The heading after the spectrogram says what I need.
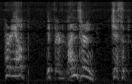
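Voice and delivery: high, loud, urgent call; breathless shout. A narrator's reading. Stubbins calling down to Jessup, breathless shout. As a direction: shout while catching your breath. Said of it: "he shouted, catching his breath between the words".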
